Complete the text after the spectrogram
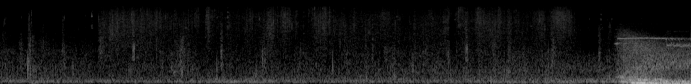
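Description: Tall dry grass rustles as someone pushes through it.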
